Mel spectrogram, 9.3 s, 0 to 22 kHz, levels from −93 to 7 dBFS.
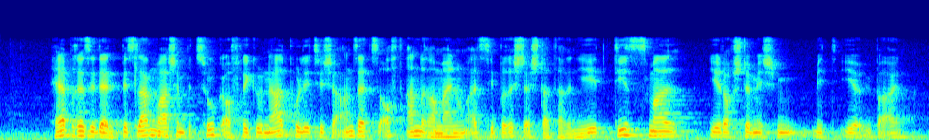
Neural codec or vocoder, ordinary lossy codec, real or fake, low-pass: none; none; real; 7.2 kHz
